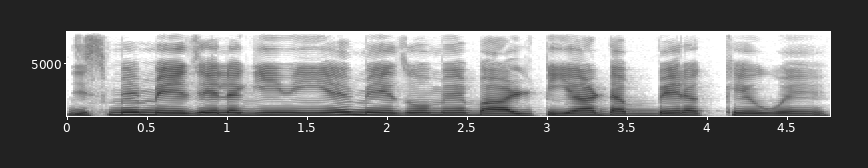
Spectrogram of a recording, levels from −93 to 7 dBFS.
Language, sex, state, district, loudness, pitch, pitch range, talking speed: Hindi, female, Chhattisgarh, Korba, -12 LUFS, 195 Hz, 190-205 Hz, 150 wpm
